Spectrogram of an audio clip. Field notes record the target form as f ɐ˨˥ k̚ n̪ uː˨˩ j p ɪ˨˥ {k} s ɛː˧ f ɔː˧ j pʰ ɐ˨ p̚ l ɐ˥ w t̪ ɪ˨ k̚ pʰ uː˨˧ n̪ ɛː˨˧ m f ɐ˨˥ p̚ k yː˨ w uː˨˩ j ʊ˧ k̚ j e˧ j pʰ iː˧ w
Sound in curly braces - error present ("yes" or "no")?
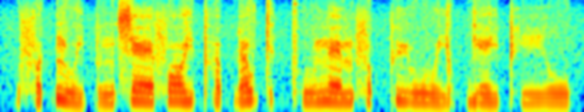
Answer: yes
